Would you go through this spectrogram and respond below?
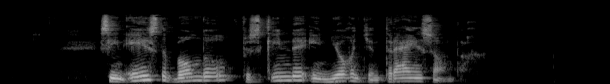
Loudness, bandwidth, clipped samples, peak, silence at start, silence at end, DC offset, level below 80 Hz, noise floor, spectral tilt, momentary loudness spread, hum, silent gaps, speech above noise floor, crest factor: -27 LUFS; 11 kHz; under 0.1%; -10 dBFS; 1 s; 1.4 s; under 0.1%; -78 dBFS; -75 dBFS; -4 dB/octave; 8 LU; none; none; 48 dB; 18 dB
